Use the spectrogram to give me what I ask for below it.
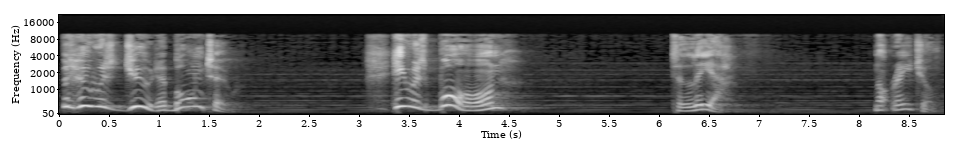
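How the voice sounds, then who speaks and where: A man's voice: high voice, big pitch swings, extremely slow, pauses often, dark tone, breathy edge, faint music behind. A man preaching a sermon in a humorous, chatty way, teasing his congregation.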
